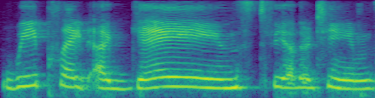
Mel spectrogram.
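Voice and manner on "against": louder, long-stretched AGAINST; drawn-out word. Shown as a demonstration. Teacher making pupils really hear against, stretched out. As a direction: hold the gain in against. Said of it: "kind of draw that out".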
